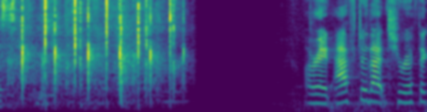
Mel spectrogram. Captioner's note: applause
